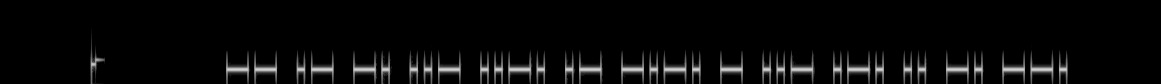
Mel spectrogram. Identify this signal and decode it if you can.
Morse code, heard as a keyed tone, about 17 wpm, 700 Hz. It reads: MANUFACTURING
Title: ING Suffix - Top 100 Words with Base Words 17wpm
